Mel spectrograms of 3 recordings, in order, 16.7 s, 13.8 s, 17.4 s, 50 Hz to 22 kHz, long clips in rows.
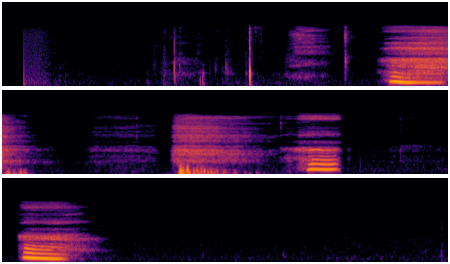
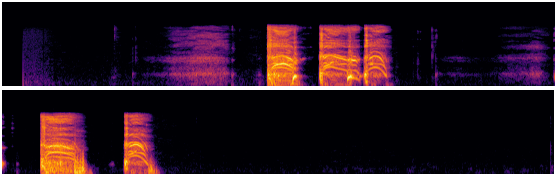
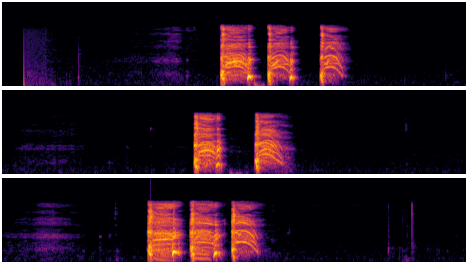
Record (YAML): exhalation_length: 16.7 s
exhalation_amplitude: 16415
exhalation_signal_mean_std_ratio: 0.31
cough_length: 13.8 s
cough_amplitude: 31176
cough_signal_mean_std_ratio: 0.3
three_cough_length: 17.4 s
three_cough_amplitude: 32768
three_cough_signal_mean_std_ratio: 0.28
survey_phase: beta (2021-08-13 to 2022-03-07)
age: 45-64
gender: Female
wearing_mask: 'No'
symptom_cough_any: true
symptom_runny_or_blocked_nose: true
symptom_sore_throat: true
symptom_fatigue: true
symptom_fever_high_temperature: true
symptom_headache: true
smoker_status: Never smoked
respiratory_condition_asthma: true
respiratory_condition_other: false
recruitment_source: Test and Trace
submission_delay: 3 days
covid_test_result: Positive
covid_test_method: RT-qPCR
covid_ct_value: 20.6
covid_ct_gene: ORF1ab gene
covid_ct_mean: 20.9
covid_viral_load: 140000 copies/ml
covid_viral_load_category: Low viral load (10K-1M copies/ml)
